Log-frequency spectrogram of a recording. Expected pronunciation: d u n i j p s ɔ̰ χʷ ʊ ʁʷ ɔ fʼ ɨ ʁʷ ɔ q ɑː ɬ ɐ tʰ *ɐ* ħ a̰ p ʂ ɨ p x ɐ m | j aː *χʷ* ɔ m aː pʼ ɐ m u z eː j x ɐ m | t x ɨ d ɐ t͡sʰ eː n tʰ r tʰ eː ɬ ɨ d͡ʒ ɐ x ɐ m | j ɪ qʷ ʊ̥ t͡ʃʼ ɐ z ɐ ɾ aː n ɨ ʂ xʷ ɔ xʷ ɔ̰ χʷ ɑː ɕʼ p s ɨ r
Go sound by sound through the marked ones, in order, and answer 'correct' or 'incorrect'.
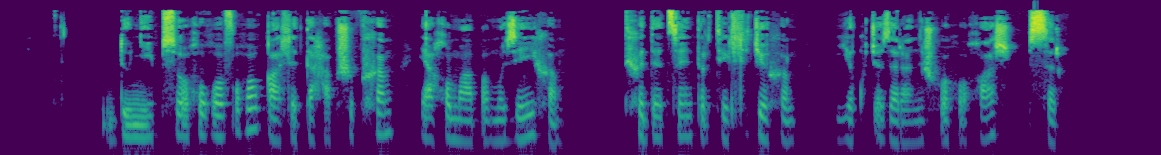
correct, correct

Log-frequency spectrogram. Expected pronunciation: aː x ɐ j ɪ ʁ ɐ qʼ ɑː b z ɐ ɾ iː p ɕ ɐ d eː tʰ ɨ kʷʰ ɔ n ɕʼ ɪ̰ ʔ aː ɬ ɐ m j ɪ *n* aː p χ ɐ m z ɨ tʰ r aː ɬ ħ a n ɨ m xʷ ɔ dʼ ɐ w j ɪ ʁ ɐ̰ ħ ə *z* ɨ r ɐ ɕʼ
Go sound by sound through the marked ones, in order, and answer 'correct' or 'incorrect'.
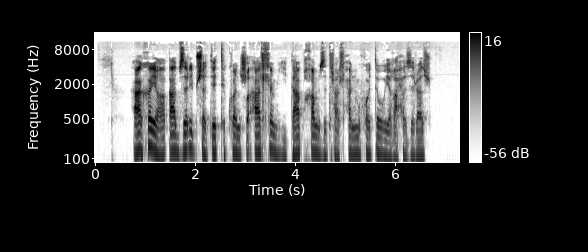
incorrect, correct

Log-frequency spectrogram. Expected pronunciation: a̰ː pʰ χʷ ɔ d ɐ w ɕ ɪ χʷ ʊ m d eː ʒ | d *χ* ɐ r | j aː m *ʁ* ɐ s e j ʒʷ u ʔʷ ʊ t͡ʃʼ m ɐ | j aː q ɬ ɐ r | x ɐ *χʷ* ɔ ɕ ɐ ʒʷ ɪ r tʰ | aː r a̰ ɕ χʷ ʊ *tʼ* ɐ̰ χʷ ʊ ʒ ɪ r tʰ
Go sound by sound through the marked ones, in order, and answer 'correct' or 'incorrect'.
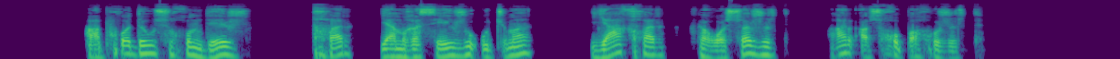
correct, correct, incorrect, incorrect

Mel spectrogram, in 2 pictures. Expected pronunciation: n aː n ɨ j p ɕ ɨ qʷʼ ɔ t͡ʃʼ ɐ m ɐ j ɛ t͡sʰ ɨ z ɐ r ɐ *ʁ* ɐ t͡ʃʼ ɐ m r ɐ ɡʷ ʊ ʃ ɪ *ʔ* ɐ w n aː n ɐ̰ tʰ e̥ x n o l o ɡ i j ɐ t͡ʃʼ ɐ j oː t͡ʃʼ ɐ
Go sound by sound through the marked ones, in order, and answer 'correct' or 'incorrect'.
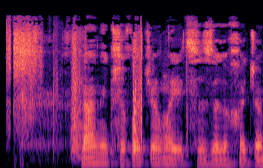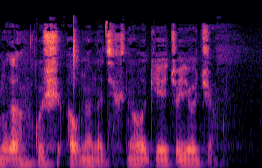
incorrect, correct

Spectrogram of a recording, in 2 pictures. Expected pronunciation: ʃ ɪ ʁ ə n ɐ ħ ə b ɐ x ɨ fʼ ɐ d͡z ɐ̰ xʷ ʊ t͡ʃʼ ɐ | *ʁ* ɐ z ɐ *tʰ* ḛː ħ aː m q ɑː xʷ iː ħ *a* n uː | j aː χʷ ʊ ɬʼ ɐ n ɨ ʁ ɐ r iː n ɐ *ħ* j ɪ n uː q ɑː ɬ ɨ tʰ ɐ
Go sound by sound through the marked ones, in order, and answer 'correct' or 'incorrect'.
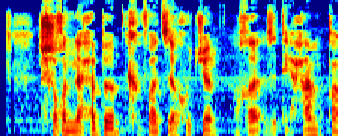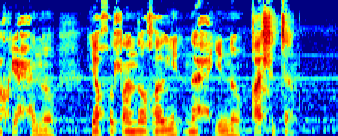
correct, correct, incorrect, correct

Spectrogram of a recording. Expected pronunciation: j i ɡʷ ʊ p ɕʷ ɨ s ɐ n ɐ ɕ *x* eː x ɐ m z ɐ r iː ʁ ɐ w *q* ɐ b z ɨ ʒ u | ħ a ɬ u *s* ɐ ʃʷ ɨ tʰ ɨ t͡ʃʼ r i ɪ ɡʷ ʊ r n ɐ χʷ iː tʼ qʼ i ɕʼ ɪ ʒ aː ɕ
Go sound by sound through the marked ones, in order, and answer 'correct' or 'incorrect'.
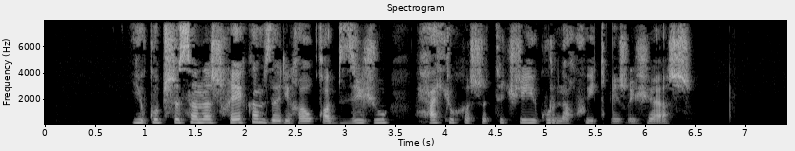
incorrect, incorrect, incorrect

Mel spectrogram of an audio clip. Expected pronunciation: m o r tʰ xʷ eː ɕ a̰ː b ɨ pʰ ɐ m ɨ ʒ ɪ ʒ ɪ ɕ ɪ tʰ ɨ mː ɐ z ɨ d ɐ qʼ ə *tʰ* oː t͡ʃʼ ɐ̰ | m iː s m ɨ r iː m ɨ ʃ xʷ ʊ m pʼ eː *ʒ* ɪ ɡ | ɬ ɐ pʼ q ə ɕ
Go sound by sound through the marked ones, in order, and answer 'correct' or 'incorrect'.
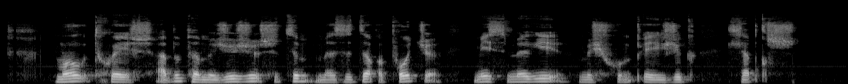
incorrect, correct

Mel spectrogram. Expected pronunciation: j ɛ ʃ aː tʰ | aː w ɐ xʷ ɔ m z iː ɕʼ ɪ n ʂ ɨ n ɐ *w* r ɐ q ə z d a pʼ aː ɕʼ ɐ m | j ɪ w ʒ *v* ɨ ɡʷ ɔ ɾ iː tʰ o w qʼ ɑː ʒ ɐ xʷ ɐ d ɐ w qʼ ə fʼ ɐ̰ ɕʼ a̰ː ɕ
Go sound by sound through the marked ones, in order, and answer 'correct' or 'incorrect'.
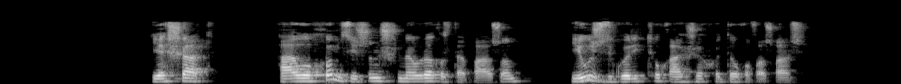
correct, incorrect

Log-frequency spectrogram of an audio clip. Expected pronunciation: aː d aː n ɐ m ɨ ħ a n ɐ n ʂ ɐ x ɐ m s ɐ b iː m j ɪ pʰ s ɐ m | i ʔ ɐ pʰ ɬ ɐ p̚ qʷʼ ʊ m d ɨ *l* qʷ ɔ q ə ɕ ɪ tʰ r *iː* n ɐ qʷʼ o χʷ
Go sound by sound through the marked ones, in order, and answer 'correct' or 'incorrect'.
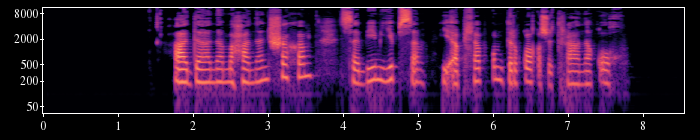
incorrect, incorrect

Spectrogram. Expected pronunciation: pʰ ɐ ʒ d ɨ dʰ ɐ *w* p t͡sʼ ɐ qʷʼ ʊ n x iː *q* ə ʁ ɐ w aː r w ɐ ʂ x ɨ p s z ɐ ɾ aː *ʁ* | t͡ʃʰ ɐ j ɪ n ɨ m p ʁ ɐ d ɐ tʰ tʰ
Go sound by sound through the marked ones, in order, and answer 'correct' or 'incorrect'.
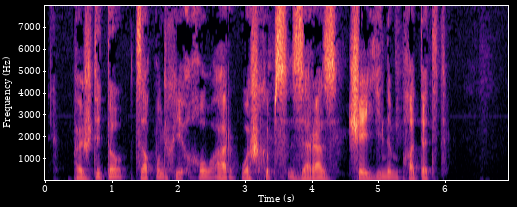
correct, incorrect, incorrect

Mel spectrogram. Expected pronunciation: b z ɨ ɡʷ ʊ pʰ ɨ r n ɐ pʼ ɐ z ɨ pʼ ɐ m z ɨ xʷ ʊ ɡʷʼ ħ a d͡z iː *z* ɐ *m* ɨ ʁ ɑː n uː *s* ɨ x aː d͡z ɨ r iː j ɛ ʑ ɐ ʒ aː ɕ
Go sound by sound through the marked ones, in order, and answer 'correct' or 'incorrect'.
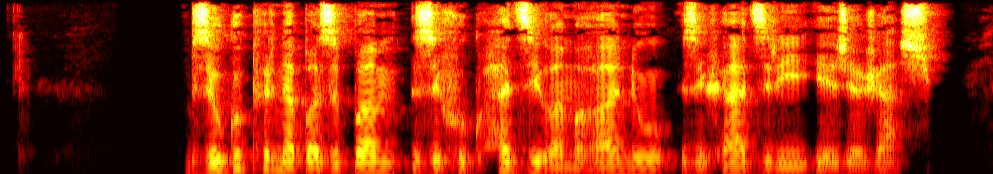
incorrect, correct, incorrect

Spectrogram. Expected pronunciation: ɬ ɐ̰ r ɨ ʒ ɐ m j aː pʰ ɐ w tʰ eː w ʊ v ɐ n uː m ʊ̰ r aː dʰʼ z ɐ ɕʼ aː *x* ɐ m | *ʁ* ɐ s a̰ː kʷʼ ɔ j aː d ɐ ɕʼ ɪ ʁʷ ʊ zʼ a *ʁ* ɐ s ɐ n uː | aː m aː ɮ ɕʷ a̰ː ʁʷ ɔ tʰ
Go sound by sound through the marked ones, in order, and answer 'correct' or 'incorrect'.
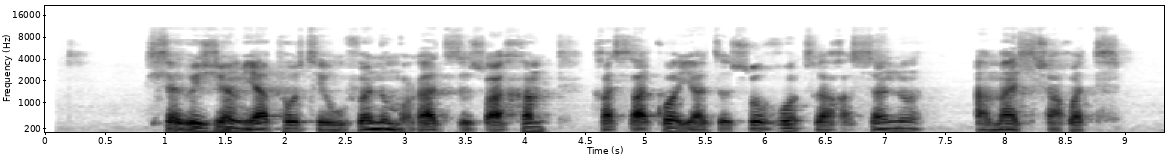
correct, correct, correct

